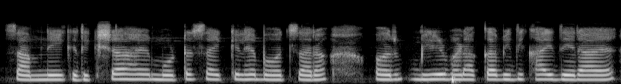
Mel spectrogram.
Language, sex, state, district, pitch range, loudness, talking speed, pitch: Hindi, female, Jharkhand, Deoghar, 220-235 Hz, -18 LUFS, 155 wpm, 225 Hz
